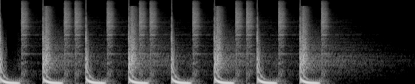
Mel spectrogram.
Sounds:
Musical instrument, Percussion, Drum kit, Music

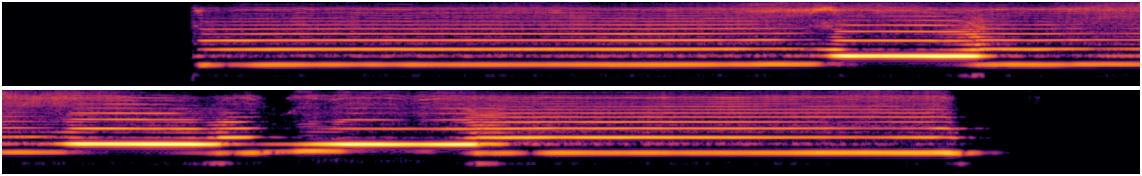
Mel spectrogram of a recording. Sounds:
Music, woodwind instrument, Musical instrument

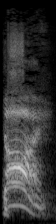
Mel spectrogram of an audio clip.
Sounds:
Human voice, Shout, Yell

